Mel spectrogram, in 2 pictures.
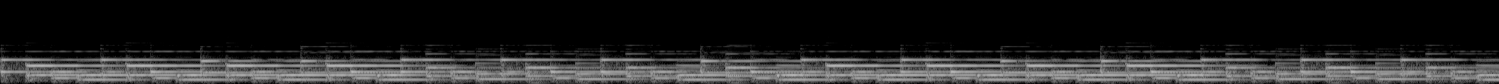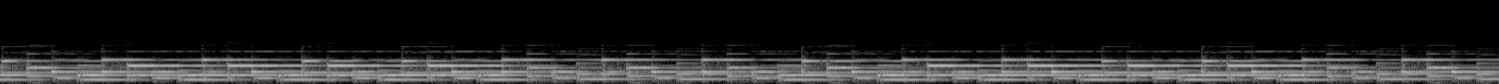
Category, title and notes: Music > Solo instrument
Piano loops 198 octave long loop 120 bpm
120bpm, music, samples, pianomusic, piano, simplesamples, simple, loop, free, reverb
